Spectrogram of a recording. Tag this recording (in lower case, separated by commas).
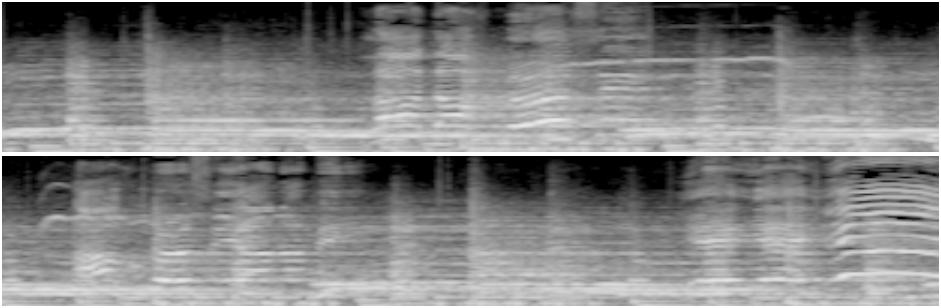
music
